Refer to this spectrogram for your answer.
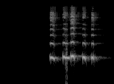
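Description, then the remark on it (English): A dog's squeaky toy squeals in a quick burst of about five high, bright squeaks, fairly loud and alone with no voices. “But I got his squeaky toy.”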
